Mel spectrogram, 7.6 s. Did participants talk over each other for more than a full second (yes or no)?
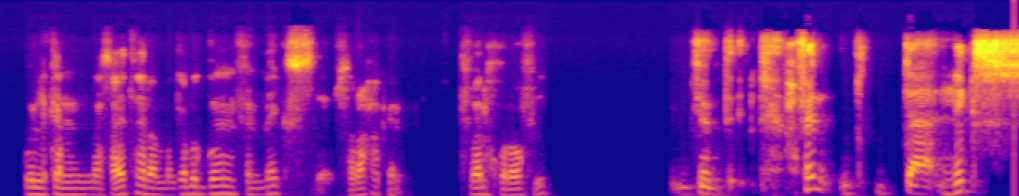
no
